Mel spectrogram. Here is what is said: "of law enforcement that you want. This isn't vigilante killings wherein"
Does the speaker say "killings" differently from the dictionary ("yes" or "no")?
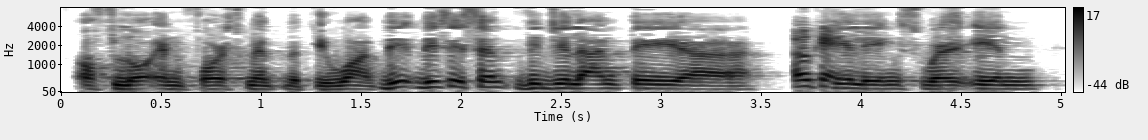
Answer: yes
